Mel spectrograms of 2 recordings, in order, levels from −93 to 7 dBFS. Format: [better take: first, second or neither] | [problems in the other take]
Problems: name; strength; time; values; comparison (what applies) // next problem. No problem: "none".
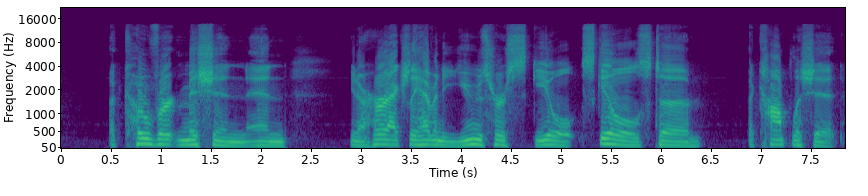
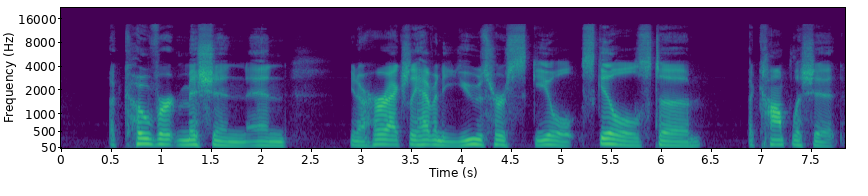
second | distortion; slight; 10 dB below the speech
